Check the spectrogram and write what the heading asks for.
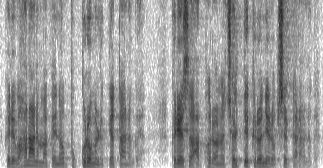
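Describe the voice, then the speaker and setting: A middle-aged man preaching a sermon as a pastor, telling a personal story in an animated way and acting out the voices of the people in it. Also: mid-range voice, very fast. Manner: animated, acts out quoted voices, rises to near-shouting at climaxes.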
